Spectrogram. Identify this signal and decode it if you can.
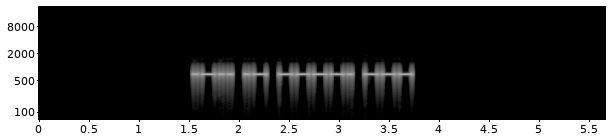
Morse code, heard as a keyed tone, about 28 wpm, 700 Hz. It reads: LA9O
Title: DXCC-100 Call Signs - 4 Characters - 28wpm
